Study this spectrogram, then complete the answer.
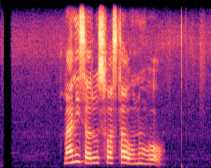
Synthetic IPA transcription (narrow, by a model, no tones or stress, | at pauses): manisʌɾuswʌst̪ʰʌɦunuɦo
